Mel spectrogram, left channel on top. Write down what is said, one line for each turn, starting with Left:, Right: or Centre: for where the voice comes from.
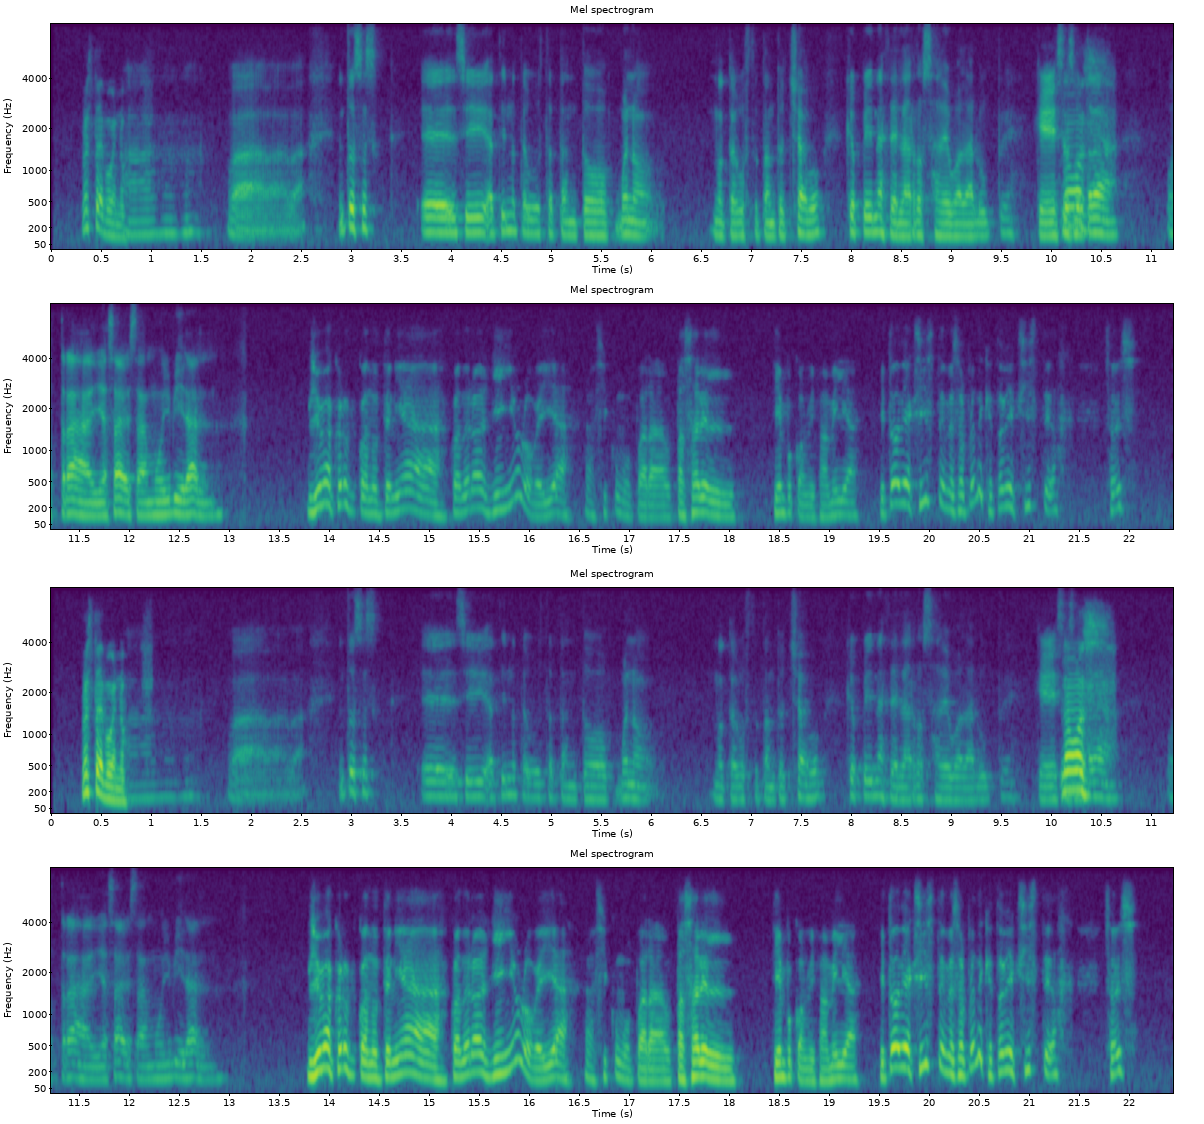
Right: no está bueno.
Left: Ah, va, va, va. Entonces, eh, si a ti no te gusta tanto, bueno, no te gusta tanto Chavo, ¿qué opinas de La Rosa de Guadalupe? Que esa
Right: No,
Left: es otra,
Right: es
Left: otra, ya sabes, ah, muy viral.
Right: Yo me acuerdo que cuando tenía, cuando era niño lo veía, así como para pasar el tiempo con mi familia. Y todavía existe, me sorprende que todavía existe, <laughs> ¿sabes?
